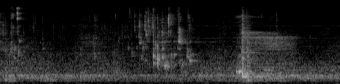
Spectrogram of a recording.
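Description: Water drips and splashes as a cooking vessel is rinsed, with a short trickle and a brief louder splash near the end, close and without talk.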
